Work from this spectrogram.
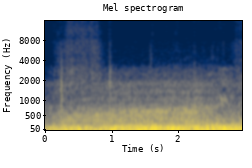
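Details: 2016 Nissan Rogue AWD with a scraping/rattle complaint while driving, on the test drive after the fix with fender washers and Fluid Film: deep steady road rumble under hard acceleration with no rattle or buzz.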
